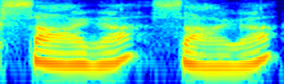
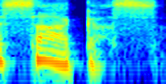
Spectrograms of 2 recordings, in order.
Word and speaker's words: saga: So it's interesting also that, and we of course in Icelandic we say it with a soft G, if you like, saga, saga. But then this word has become a term about this genre of literature in a way, because this is of course also a Nordic heritage. And then we hear a lot talked about the sagas, yes, with a hard G.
